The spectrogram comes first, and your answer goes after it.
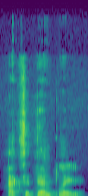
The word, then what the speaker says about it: accidentally: the differences in pronunciation accidental accidentally the UL is not pronounced exceptional exceptionally the O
